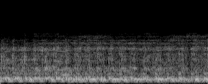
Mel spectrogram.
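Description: Marching band playing a dense, rumbling passage without clear held notes, just after a sustained chord breaks off. The sound is muffled and dull, with no high end.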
